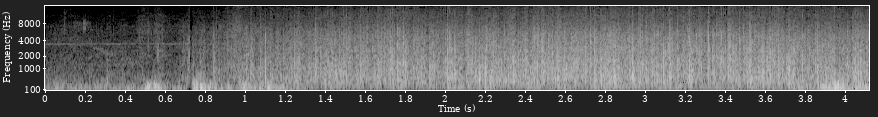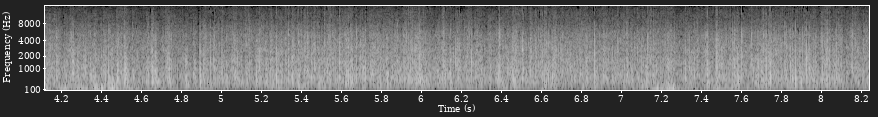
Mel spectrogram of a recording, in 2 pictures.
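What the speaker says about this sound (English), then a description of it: "As you can hear and see, it's absolutely peeing down with rain." Heavy rain pours steadily in a dense, loud hiss, drumming on a nearby bivvy shelter surface, no voices.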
